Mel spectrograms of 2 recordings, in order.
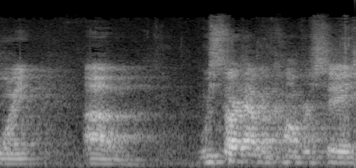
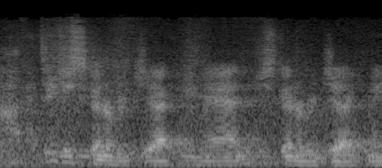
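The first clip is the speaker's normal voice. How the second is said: much softer and lower, resigned; dejected mumble; 7 semitones lower, 13 dB quieter than usual. Retold or imitated. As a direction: mope it to yourself. Dejected reply to friend.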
